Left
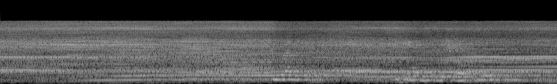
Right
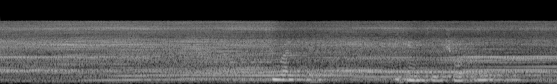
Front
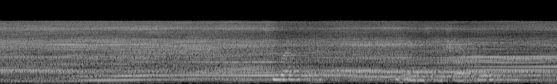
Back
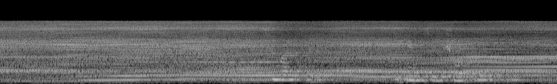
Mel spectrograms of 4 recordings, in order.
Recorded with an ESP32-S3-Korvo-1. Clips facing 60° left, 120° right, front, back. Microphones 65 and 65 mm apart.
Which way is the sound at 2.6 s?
140° right.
